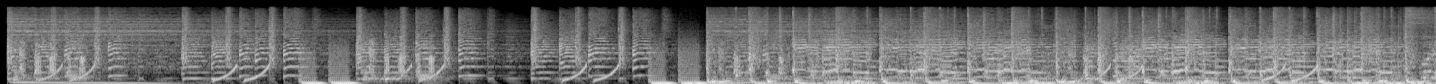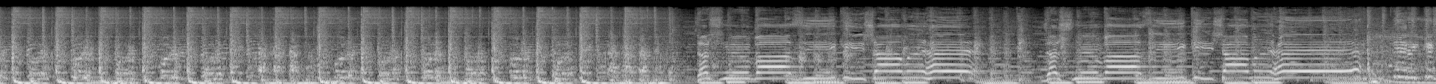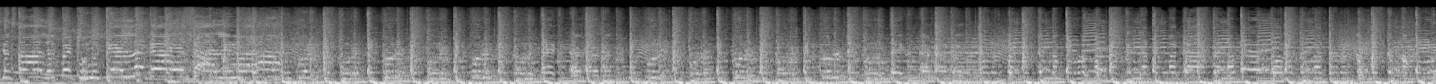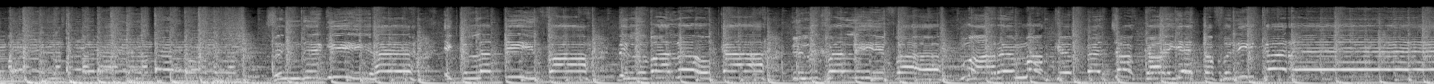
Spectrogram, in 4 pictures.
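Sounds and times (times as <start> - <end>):
hip hop and animation mix: 0.0 - 57.4.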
